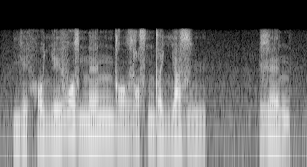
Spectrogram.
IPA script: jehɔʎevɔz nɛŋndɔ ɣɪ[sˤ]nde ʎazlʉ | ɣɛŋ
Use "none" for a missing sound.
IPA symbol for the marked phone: sˤ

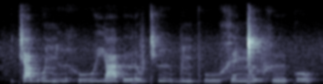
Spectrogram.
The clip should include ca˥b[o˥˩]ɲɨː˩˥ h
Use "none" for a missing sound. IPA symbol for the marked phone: o˥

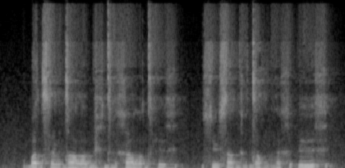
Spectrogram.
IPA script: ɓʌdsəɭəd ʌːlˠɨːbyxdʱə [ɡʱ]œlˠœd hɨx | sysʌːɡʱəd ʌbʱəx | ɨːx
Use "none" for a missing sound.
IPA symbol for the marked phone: x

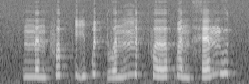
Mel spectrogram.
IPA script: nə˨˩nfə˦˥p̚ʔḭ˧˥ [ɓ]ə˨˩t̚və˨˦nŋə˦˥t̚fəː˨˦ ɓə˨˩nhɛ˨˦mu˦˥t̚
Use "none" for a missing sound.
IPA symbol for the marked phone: ɓ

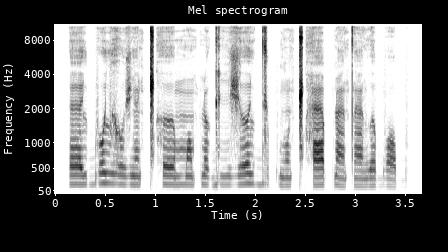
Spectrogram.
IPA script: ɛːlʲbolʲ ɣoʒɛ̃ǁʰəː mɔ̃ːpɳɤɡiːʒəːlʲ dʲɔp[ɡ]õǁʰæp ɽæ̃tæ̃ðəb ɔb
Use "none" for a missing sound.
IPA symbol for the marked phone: ɡ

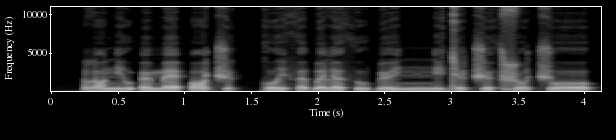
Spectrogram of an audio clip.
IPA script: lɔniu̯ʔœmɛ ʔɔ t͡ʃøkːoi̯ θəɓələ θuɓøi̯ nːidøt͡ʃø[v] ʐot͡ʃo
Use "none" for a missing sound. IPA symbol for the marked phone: θ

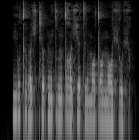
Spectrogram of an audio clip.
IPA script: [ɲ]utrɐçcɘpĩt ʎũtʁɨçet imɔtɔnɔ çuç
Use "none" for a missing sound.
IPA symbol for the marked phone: j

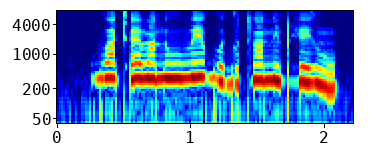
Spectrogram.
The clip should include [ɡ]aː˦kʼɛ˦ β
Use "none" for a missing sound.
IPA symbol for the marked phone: ɡʷ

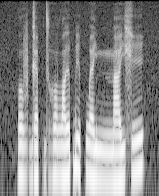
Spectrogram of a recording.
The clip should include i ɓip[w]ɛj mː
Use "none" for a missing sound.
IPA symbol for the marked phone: w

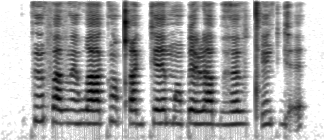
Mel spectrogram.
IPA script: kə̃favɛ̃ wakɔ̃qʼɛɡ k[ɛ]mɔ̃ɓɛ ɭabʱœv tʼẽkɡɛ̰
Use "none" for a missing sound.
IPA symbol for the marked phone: ɛ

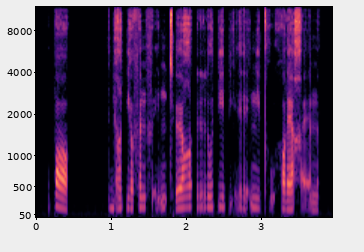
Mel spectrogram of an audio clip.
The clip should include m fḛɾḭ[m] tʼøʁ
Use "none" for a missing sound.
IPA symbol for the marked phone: m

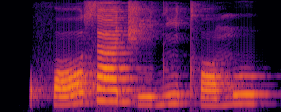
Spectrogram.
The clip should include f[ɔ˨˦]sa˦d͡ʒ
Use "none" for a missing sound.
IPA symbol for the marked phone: ɔ˨˦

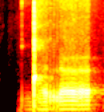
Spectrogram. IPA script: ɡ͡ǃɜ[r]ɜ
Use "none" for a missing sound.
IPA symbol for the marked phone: r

